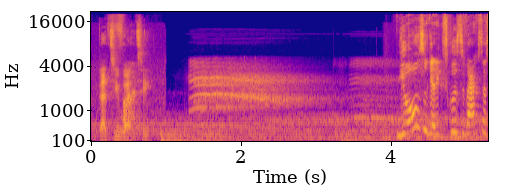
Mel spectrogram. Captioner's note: baby cries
